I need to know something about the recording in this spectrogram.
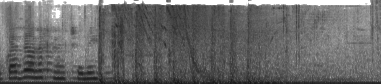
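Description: Gunshots crack in a rapid burst.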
